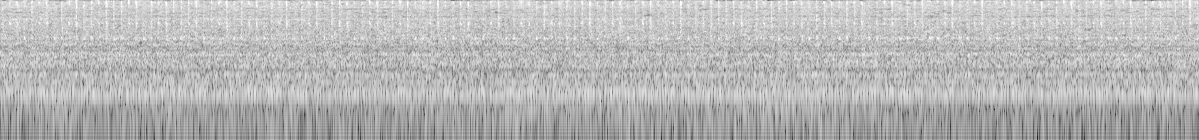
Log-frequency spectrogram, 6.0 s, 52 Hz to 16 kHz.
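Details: 2009 Chevy Cobalt, 339,428 miles, after a thermostat replacement for code P0128, warming up: steady, even idle with a smooth hum and no knocks or misses. Normal idle.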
